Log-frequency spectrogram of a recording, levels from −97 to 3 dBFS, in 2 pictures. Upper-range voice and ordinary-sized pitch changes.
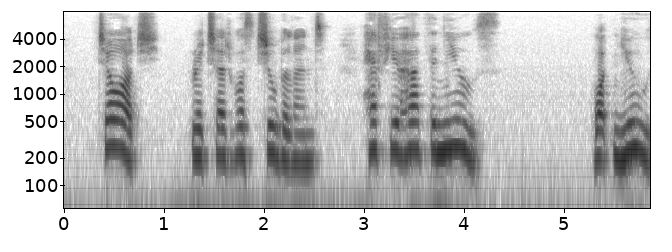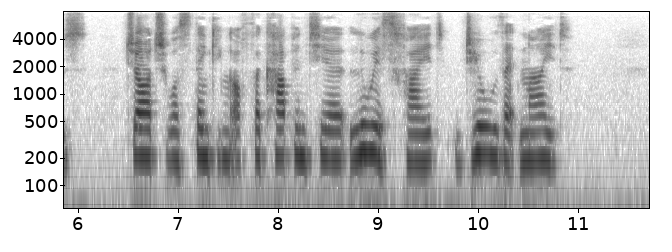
No: high, 205 Hz; narrow, 2.2 semitones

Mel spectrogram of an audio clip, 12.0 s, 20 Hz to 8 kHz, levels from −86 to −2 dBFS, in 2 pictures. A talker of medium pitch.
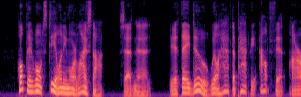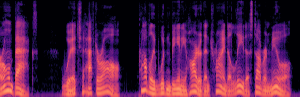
No: low, 100 Hz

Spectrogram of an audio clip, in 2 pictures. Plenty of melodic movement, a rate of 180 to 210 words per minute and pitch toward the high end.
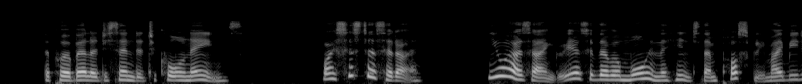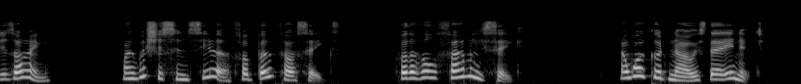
Yes: wide, 7.2 semitones; average, 185 wpm; high, 230 Hz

